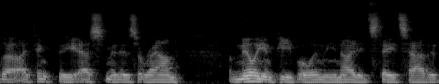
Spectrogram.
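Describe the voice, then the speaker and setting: On a very clean recording with a silent background, a man talks in a medium pitch with monotone, flat intonation. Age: 60s. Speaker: podcaster with Parkinson's disease. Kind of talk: casual monologue podcast. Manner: hesitant, many fillers.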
